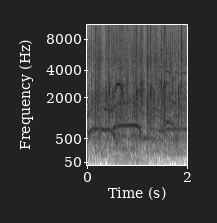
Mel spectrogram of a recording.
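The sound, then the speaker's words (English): Crowd applause: a dense, steady clatter of many hands clapping throughout, with a voice calling out in rising and falling tones over it. “Clap, clap, clap, clap, clap.”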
